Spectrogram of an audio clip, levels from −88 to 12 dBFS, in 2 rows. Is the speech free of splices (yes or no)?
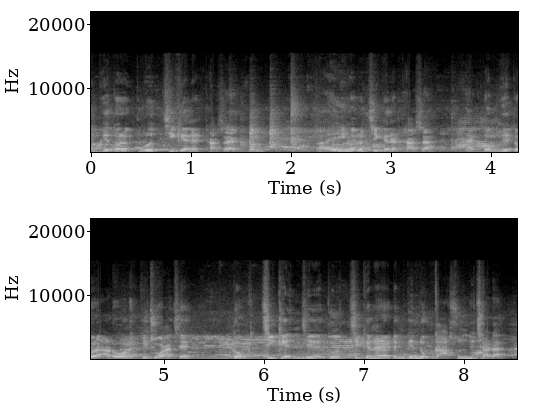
yes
